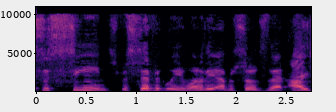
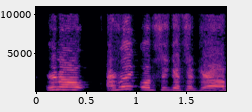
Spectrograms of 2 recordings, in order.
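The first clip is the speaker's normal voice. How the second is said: swooping, sing-song cartoon voice with big pitch swoops; 8 semitones higher, 5 dB louder than usual. Retelling what was heard while watching a show: Beavis voice. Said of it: "you just hear Beavis's voice go".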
